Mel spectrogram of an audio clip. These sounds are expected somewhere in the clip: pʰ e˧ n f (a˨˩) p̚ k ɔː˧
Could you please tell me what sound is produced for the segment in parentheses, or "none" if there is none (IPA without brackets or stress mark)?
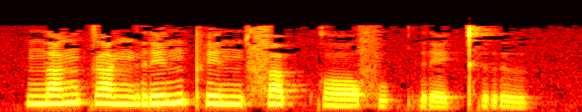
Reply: a˥˩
